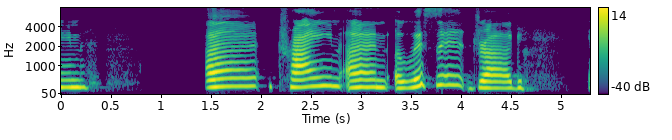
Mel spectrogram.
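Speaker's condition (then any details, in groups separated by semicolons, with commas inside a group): Cerebral palsy; likely stroke at premature birth, spasticity, general tightness; treated with cannabis for symptoms, medication worn off; stutters, clearer when medicated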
